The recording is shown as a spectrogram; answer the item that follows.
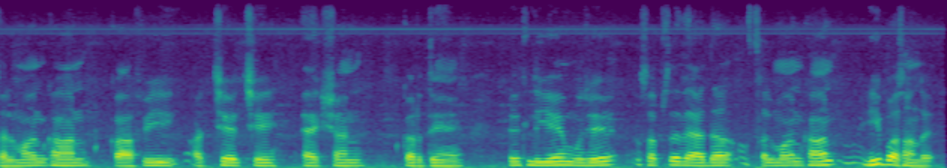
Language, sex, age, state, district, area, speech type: Urdu, male, 18-30, Maharashtra, Nashik, urban, spontaneous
